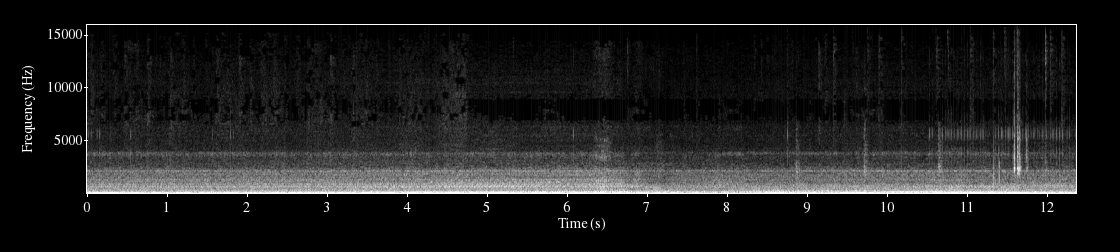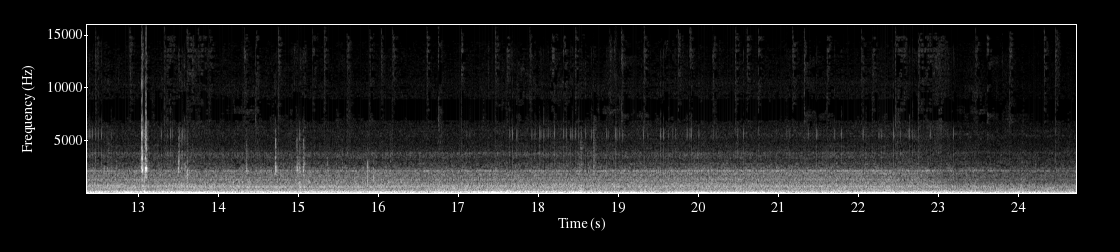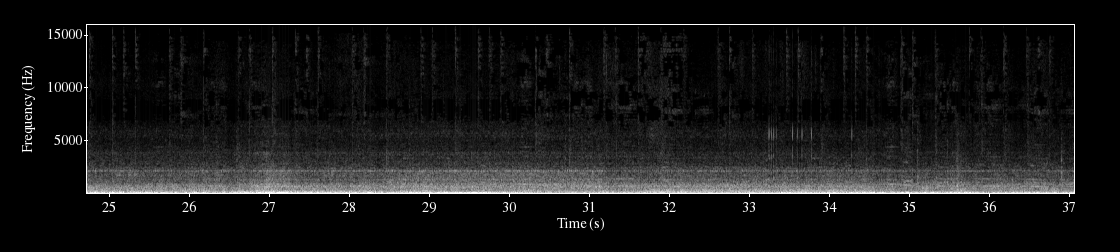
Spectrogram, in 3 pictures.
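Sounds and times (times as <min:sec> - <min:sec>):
diesel truck engine rumble: 0:00.0 - 0:37.0
sharp clicks: 0:08.6 - 0:26.3, 0:32.6 - 0:37.0.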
